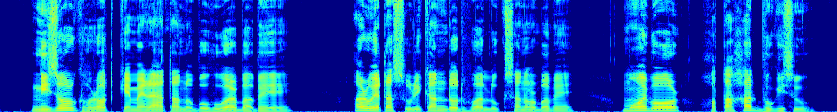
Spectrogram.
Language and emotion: Assamese, sad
